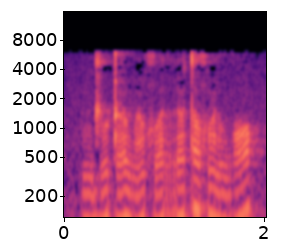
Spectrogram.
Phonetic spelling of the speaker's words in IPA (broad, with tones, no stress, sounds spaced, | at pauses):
n d͡ʒ u˩˧˩ ʈ œ˩˧˩ w œ̃˩˧˩ χʷ ɐ˩˧˩ r œ˧˥ t ʌ˥˩ χʷ œ̃˥˩ ɾ u˥˩ w ɔ˧˥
